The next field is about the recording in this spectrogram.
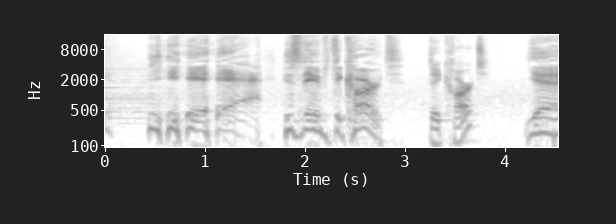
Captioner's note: laughs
